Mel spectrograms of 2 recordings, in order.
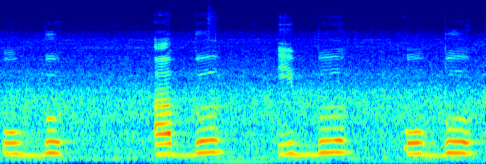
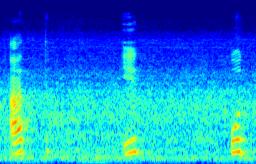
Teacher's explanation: اب تا کو ہلانا نہیں ہے، ٹھیک ہے؟ ہم اس پر قلقلہ نہیں کریں گے کیونکہ یہ حروف قلقلہ میں سے نہیں ہے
